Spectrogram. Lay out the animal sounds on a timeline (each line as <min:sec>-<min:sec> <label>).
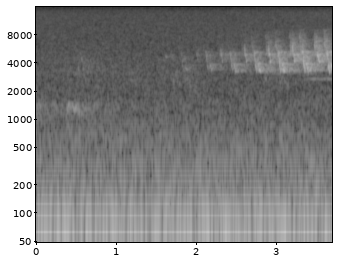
0:00.0-0:01.0 American Crow (Corvus brachyrhynchos)
0:00.0-0:03.7 Red-eyed Vireo (Vireo olivaceus)
0:01.2-0:03.7 Ovenbird (Seiurus aurocapilla)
